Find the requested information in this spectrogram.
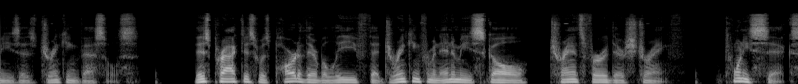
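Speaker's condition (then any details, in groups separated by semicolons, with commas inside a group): No condition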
